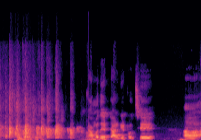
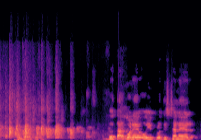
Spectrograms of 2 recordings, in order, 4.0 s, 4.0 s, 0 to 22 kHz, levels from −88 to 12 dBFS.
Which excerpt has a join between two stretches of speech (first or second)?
first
